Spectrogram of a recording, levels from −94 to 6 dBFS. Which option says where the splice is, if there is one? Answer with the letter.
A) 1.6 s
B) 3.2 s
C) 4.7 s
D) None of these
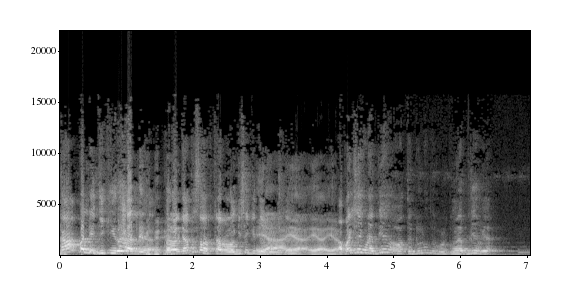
D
